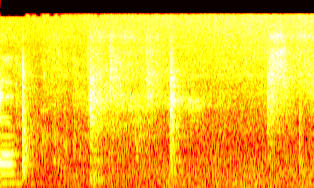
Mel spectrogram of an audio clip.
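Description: Steady hiss of room and microphone noise, with a few faint soft rustles.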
